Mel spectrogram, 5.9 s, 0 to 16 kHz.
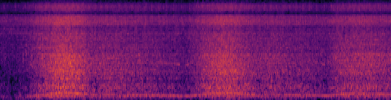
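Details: Suzuki Grand Vitara XL7 with H27A engine: a low drone swells and rises in pitch with each press of the throttle, then settles back; owner unsure whether the engine, the clutch coupling or the fan is the cause.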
